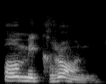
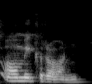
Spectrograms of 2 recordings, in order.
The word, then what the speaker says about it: omicron: and it is pronounced omicron you don't have to roll the r but it's all me like omeo mai and it's kron rhymes with drone omicron if you don't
